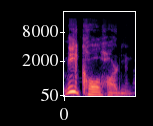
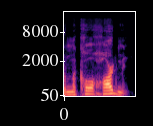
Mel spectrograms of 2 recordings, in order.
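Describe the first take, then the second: First: The first syllable 'Me' is stressed. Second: The first syllable 'Me' is not stressed. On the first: The speaker calls it right. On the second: The speaker calls it wrong.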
